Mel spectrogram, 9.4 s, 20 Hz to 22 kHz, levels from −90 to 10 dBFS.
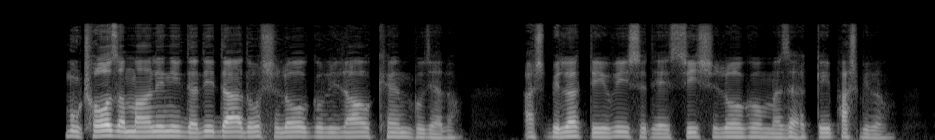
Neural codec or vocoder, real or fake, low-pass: codec, 16 kHz in and 24 kHz out, 0.4 kbps, LongCat-Audio-Codec, two codebook decoder; fake; 10.8 kHz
